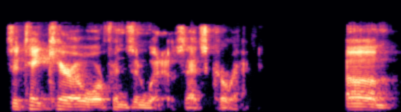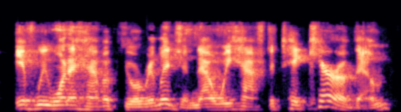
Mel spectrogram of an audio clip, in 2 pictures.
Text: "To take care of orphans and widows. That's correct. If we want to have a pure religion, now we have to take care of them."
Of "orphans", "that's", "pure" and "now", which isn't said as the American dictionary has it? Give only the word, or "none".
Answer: none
